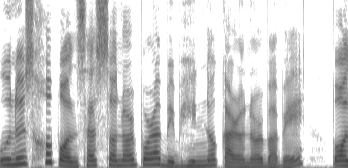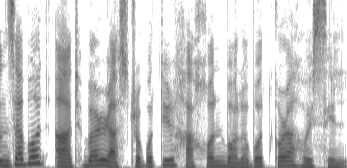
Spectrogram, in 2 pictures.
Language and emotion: Assamese, neutral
